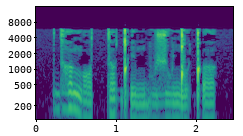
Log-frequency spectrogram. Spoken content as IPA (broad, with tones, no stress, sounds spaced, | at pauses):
dʱ ʌ˦ ŋ ɔ˨ tː ʌ˧ ǃʼ ɪ˨ m b u˨ ʒ u˨ ŋ͡ǃ ʊ˨ ǃʼ ʌ˧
